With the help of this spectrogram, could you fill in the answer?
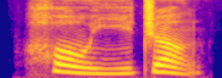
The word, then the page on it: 后遗症: hòu yí zhèng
